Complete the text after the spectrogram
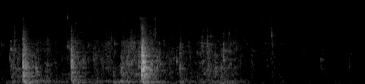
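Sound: tap water running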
